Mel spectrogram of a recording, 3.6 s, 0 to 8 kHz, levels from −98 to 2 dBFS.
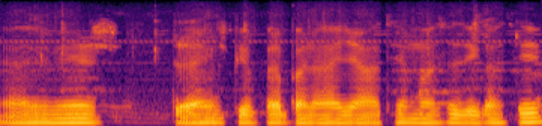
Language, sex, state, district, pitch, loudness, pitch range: Chhattisgarhi, male, Chhattisgarh, Sarguja, 95 Hz, -17 LUFS, 95-100 Hz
